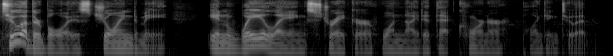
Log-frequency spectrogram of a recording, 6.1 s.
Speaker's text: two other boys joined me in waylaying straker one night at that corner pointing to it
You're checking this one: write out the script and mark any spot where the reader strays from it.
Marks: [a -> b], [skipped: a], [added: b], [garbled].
two other boys joined me in waylaying straker one night at that corner pointing to it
